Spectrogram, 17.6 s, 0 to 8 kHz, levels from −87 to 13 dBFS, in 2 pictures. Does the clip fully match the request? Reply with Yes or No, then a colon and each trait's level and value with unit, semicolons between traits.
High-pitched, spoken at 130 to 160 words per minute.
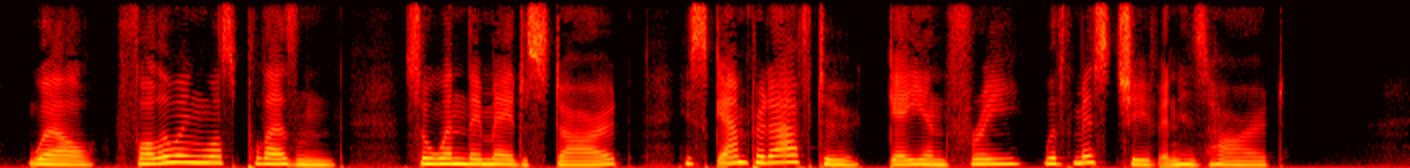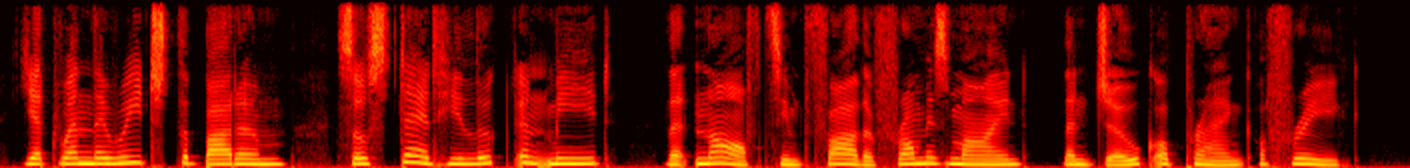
Yes: high, 230 Hz; average, 155 wpm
